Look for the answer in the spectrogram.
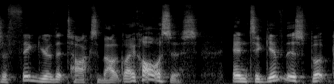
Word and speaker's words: glycolysis: Some people do pronounce it glycolysis, but I believe the correct pronunciation is glycolysis.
